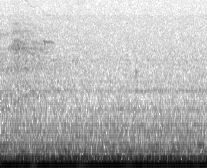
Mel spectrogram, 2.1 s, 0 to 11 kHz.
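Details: Chevrolet Camaro LS3 with manual transmission and aftermarket AEM cold air intake idling after repair of a crank-no-start: the MAF sensor harness had rubbed on the power steering pulley and shorted a fuse. Steady low rumble, no stumbling or cutting out; normal idle.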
